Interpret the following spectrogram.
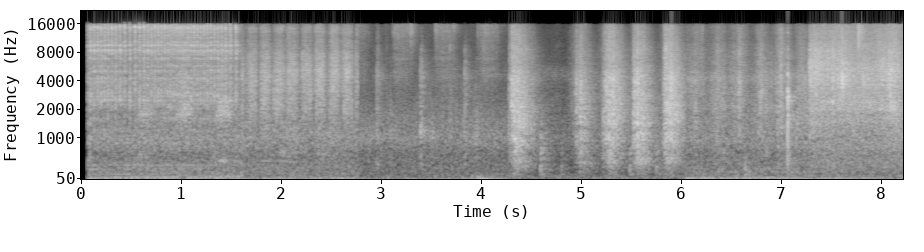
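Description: Mountain bike cleaning sounds: a hissing, crackling haze from foamed degreaser on the chain at first, then several short squirts from a trigger spray bottle onto the fork and frame. Near the end comes a steady hiss of rinse-water spray.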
